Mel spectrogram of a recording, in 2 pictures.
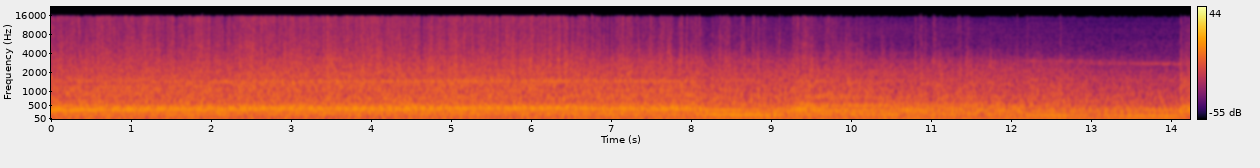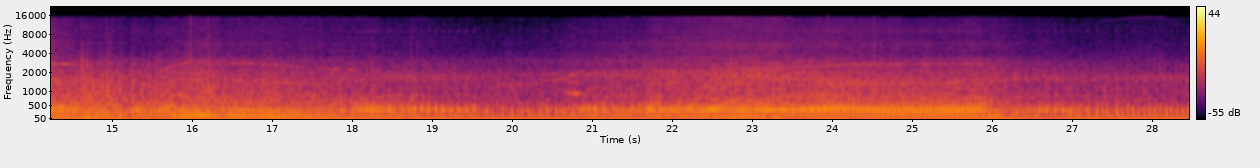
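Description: A motorcycle engine hums steadily and rises and falls in pitch as it speeds up and slows down.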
